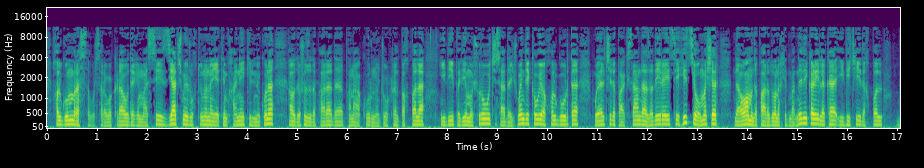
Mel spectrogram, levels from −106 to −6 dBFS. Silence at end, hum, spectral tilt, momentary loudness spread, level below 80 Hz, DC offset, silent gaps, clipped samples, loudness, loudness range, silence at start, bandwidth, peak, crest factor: 0 s; none; -6.5 dB/octave; 10 LU; -48 dBFS; under 0.1%; none; under 0.1%; -20 LUFS; 5 LU; 0 s; 11.5 kHz; 0 dBFS; 18 dB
